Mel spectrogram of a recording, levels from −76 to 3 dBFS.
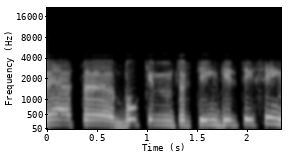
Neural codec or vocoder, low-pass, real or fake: none; 7.2 kHz; real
